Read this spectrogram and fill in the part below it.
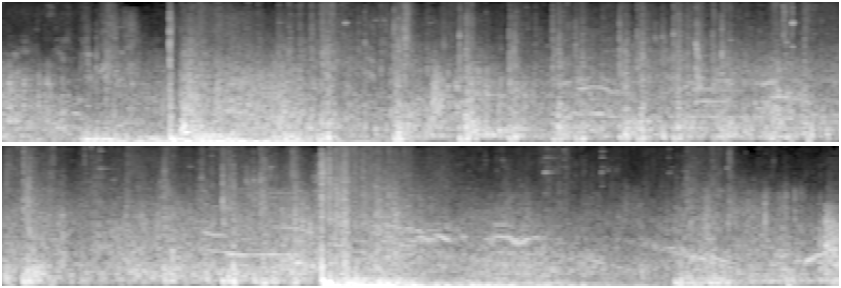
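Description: Heavy explosions boom and rumble nearby.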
